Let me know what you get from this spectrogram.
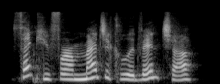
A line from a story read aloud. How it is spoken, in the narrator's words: he said happily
